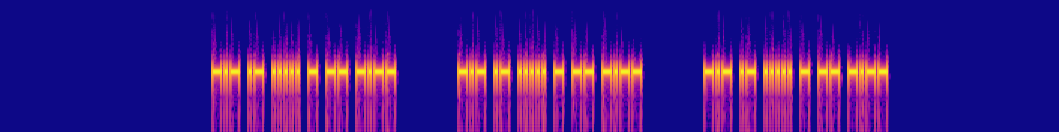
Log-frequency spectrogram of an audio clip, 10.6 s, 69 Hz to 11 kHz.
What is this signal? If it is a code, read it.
Morse code, heard as a keyed tone, about 40 wpm, 700 Hz. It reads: KA5TMY KA5TMY KA5TMY
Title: USA Call Signs - 6 Characters - Repeated 3x - 40wpm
